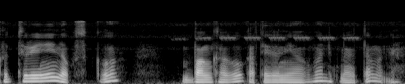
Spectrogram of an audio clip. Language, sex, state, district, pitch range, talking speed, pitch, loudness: Garo, male, Meghalaya, South Garo Hills, 105-140 Hz, 120 wpm, 115 Hz, -21 LUFS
